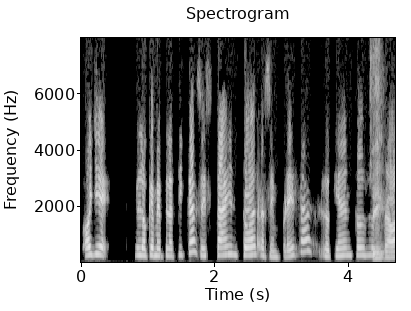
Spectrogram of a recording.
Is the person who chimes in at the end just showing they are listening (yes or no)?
no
